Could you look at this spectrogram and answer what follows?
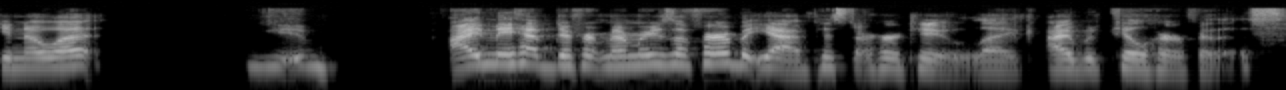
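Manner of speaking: ordinary delivery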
